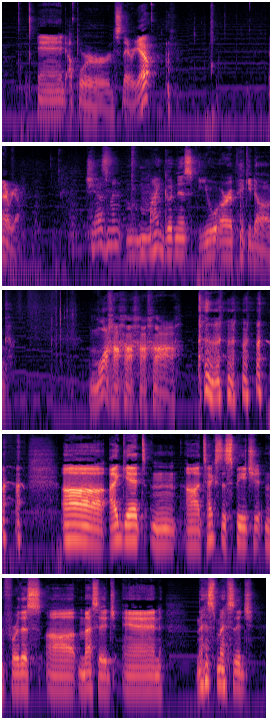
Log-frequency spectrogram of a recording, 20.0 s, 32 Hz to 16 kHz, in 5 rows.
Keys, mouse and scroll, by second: 1.0-2.2 drag, 2.9 KP_0.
